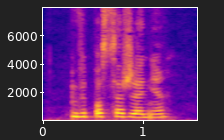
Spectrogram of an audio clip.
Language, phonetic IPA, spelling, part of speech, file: Polish, [ˌvɨpɔsaˈʒɛ̃ɲɛ], wyposażenie, noun, Pl-wyposażenie.ogg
